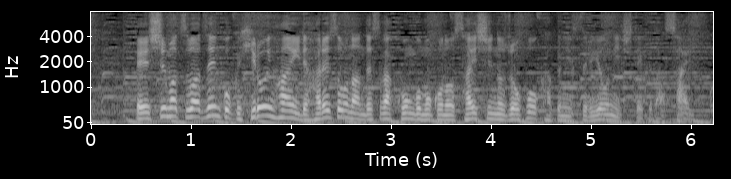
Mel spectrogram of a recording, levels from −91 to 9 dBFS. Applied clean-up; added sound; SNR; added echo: none; none; none; none.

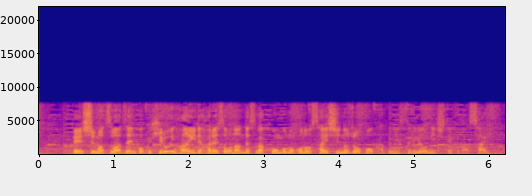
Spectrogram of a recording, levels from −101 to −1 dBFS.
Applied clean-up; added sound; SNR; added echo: none; none; none; reverberation time 0.3 s.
